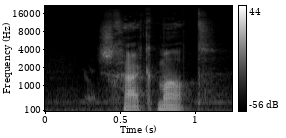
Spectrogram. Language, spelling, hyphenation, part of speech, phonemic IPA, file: Dutch, schaakmat, schaak‧mat, adverb, /sxakˈmɑt/, Nl-schaakmat.ogg
- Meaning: checkmate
